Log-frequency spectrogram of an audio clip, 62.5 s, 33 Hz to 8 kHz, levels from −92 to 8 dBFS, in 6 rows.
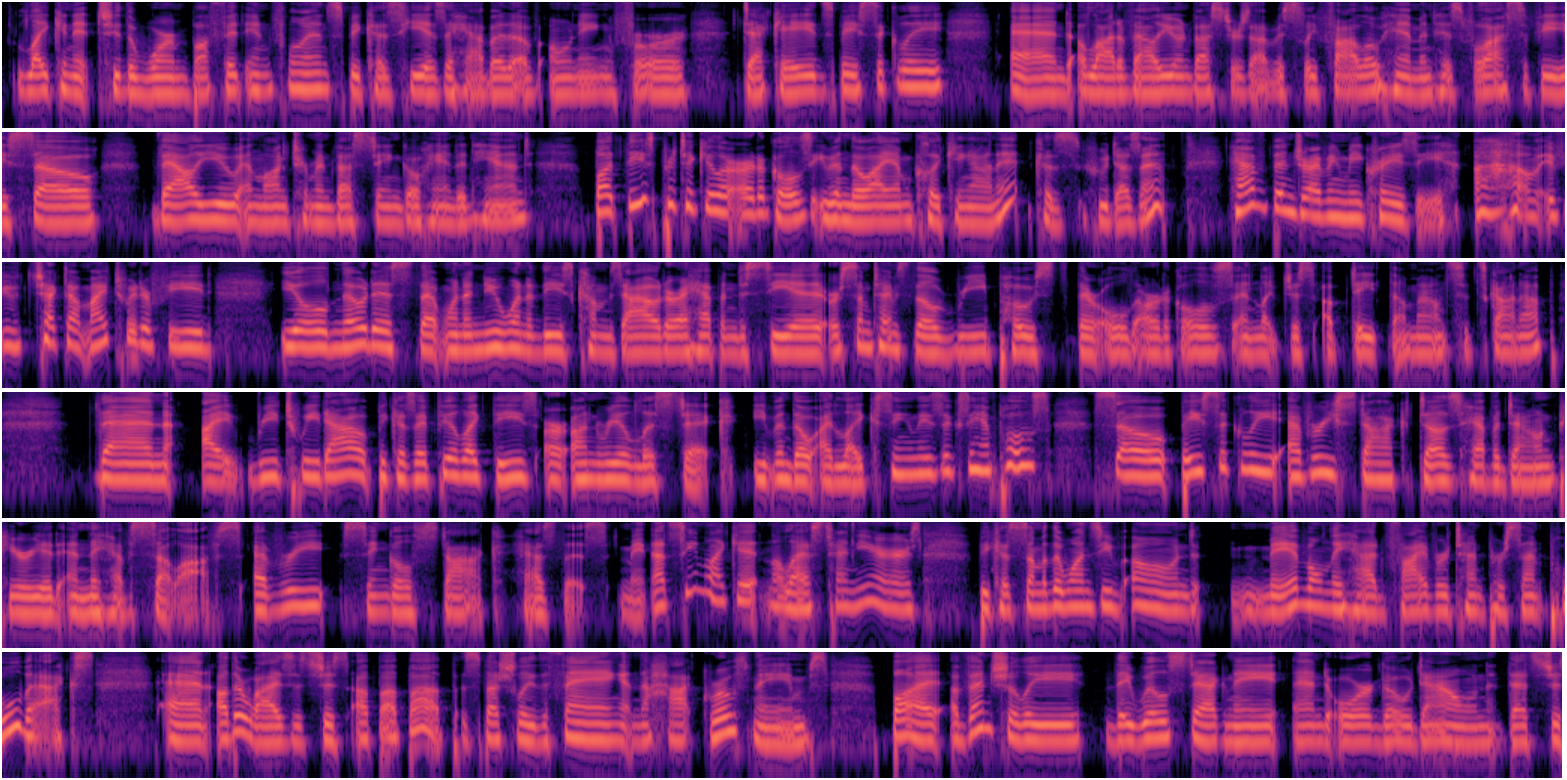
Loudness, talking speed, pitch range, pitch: -27 LUFS, 180 wpm, 160-200 Hz, 170 Hz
